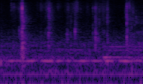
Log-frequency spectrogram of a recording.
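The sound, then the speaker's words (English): A Rider-Waite tarot card deck being shuffled, a quick series of soft riffling snaps and papery flutters in irregular bursts over a faint steady hum, with no talking. “So, shuffling the Rider-Waite tarot deck.”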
